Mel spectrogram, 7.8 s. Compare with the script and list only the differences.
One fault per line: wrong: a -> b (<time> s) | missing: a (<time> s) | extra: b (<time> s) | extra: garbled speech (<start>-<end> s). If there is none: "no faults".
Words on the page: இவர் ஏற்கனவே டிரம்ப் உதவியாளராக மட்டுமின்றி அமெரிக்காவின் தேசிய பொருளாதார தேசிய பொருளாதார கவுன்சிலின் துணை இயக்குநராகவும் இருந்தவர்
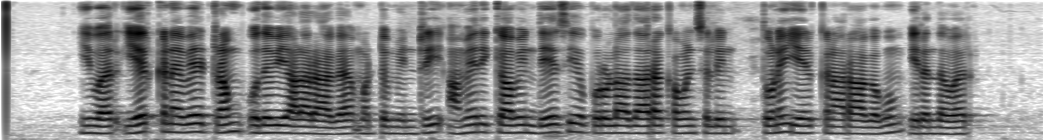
missing: தேசிய பொருளாதார (5.0 s)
